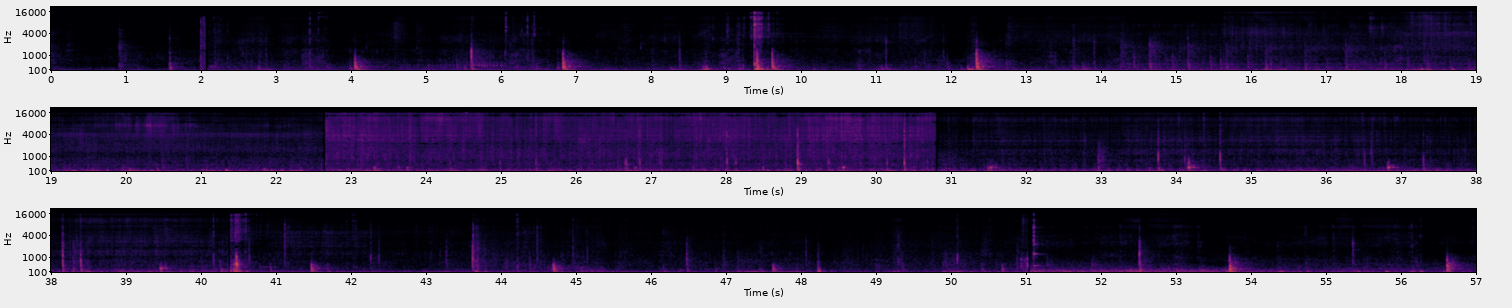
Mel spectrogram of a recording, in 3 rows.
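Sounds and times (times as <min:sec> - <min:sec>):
food sizzling on a griddle: 0:15.2 - 0:40.6.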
